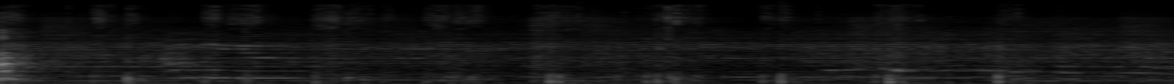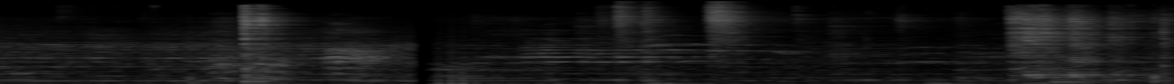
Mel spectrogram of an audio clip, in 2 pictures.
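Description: Vattayappam batter being mixed in a bowl, with a steady scraping stir and repeated light clinks of a utensil against the bowl, close up, growing louder and busier toward the end.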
